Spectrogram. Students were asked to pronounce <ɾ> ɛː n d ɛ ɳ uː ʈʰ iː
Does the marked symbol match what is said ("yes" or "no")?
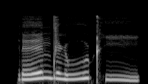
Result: yes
